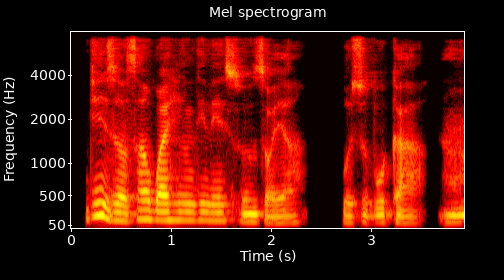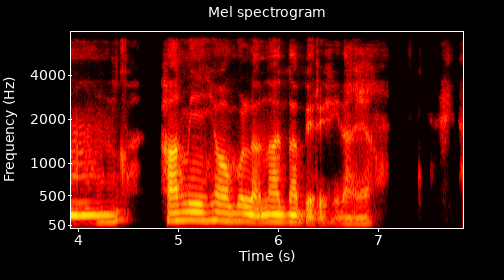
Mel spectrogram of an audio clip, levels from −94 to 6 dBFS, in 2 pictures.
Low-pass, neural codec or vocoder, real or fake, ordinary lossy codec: 7.2 kHz; codec, 16 kHz, 4 kbps, X-Codec, HuBERT features, trained on LibriSpeech; fake; none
